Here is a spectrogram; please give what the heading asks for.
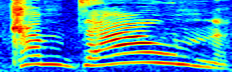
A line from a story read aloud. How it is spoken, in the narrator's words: her friend shouted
